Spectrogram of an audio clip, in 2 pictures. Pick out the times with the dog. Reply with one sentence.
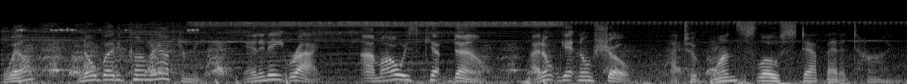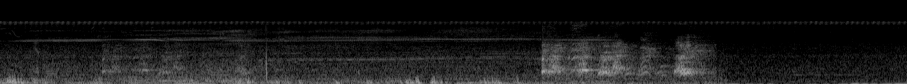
The dog can be heard from 0.1 to 2.4 s, from 4.7 to 7.2 s, from 10.1 to 11.7 s and from 14.4 to 16.4 s.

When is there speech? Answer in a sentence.
You can hear the speech from 0.0 to 9.6 s.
